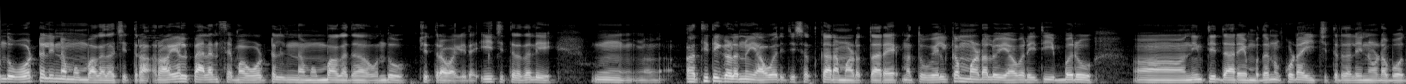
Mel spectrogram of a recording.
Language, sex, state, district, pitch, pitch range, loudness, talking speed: Kannada, male, Karnataka, Dharwad, 105 Hz, 100-115 Hz, -17 LUFS, 130 wpm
